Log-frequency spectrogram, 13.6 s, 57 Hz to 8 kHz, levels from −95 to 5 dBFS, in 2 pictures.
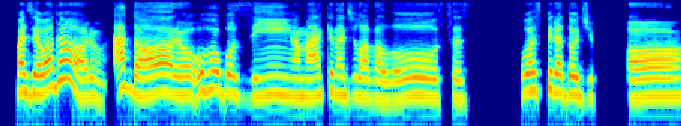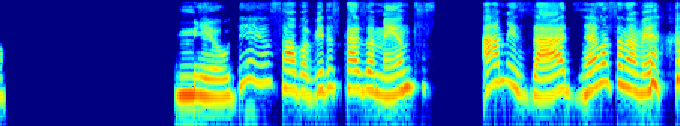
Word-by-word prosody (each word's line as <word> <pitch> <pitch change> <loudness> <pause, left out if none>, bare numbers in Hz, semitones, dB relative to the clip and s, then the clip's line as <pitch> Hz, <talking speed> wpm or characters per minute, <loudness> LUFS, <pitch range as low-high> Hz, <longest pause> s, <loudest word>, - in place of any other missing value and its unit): Mas 225 -1 +2
eu 215 +1 +4
adoro, 210 - +2
adoro. 205 -3 +2
O 235 - +2
robôzinho, 205 -4 -3
a 185 - -2
máquina 200 +3 -1
de 195 0 -10
lavar 180 -2 -2
louças, 180 +1 -3 0.5
o 220 - -4
aspirador 230 -4 +1
de 185 -1 -12 0.3
pó. 190 +1 0 1.7
Meu 195 -2 +1
Deus! 320 - -9
Salva 245 -5 +1
vidas, 240 +7 -6
casamentos, 250 +1 -1 0.5
amizades, 225 - +3
relacionamentos. 265 0 +2
205 Hz, 95 wpm, -24 LUFS, 190-245 Hz, 1.7 s, eu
